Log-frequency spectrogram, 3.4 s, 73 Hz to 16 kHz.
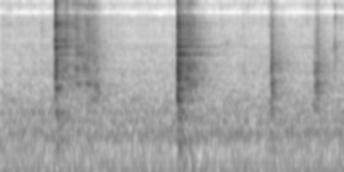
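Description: Beef tips browning in a hot pan on a stove set around 7 or 8, with a few quiet crackles and stirring clicks spaced a second or so apart rather than a steady loud sizzle.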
